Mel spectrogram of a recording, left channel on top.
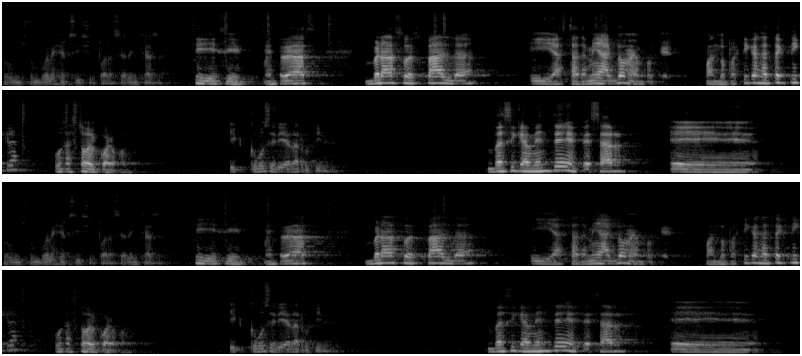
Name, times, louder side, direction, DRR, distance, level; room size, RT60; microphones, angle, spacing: voice 1, 0.0-1.7 10.3-11.4, left 1 dB, 10° left, 1.3 m, -45 dB
sound 1, 1.8-2.3 2.6-2.8 3.2-3.3 4.3-4.5 5.3-6.0 6.7-7.2 7.7-7.8 8.1-8.3 8.6-8.8, left 6 dB, 30° left, 5.3 m, -58 dB
voice 2, 1.9-3.1 3.6-4.7 5.3-6.7 7.0-8.1 8.5-9.1 12.8-14.2 14.7-15.5, left 5 dB, 65° left, 0.9 m, -32 dB
22.5 x 17.5 x 9.8 m
head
